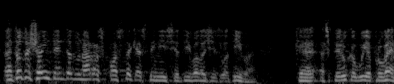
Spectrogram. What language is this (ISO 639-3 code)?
cat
